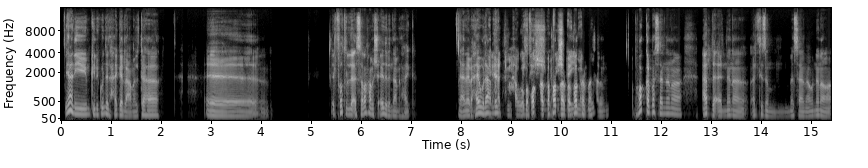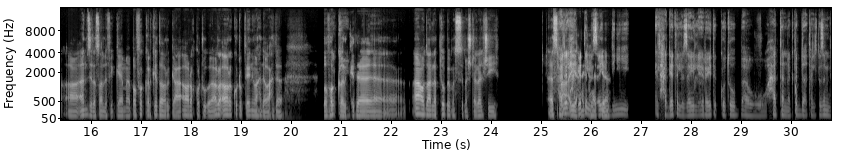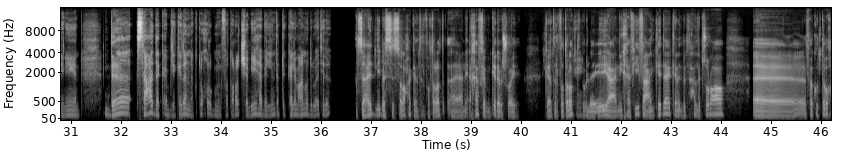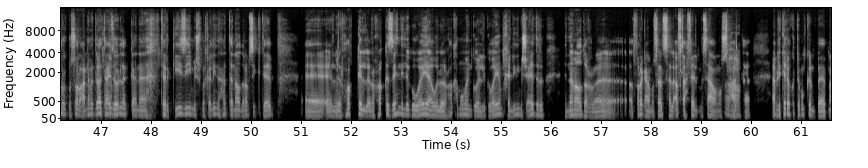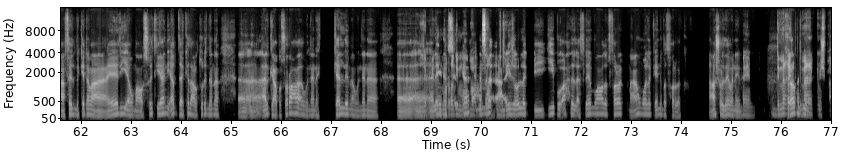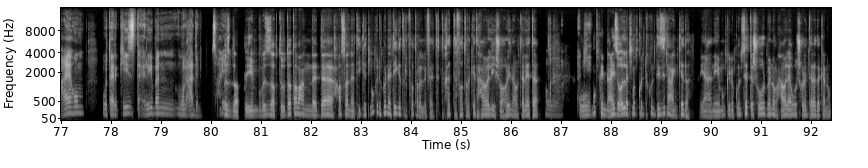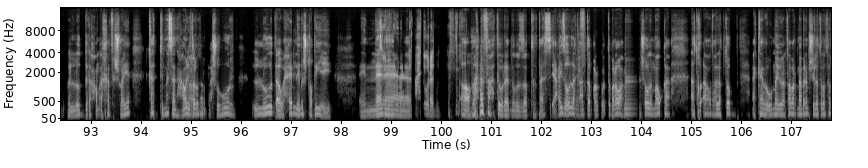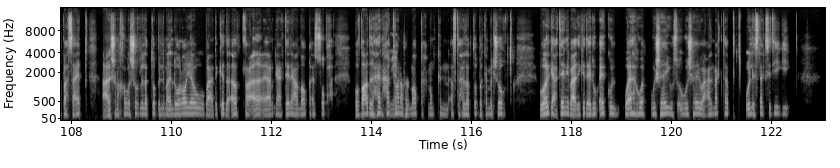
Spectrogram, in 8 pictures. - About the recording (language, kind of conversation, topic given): Arabic, advice, إزاي بتوصف الإرهاق الذهني اللي بيجيلك بعد ساعات تركيز طويلة، وليه بتلاقي صعوبة إنك تتعافى منه؟
- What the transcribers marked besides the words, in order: tapping; in English: "اللاب توب"; in English: "الload"; in English: "load"; chuckle; in English: "اللاب توب"; in English: "اللاب توب"; in English: "اللاب توب"; tsk; in English: "والسناكس"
